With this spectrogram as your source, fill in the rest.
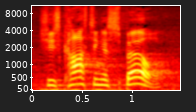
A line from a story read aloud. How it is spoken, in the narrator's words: someone cried out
